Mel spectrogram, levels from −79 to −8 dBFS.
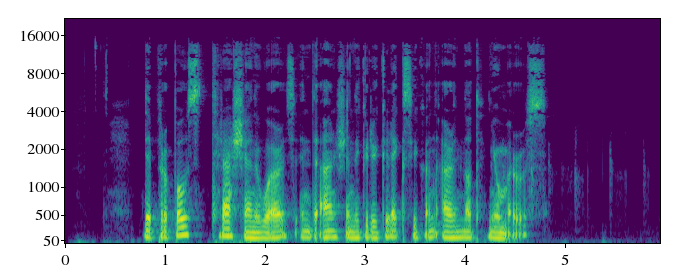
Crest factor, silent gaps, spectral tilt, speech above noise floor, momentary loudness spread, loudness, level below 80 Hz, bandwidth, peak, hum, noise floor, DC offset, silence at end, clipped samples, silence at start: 16 dB; none; -5.5 dB/octave; 42 dB; 6 LU; -18 LUFS; -44 dBFS; 15 kHz; -2 dBFS; none; -60 dBFS; under 0.1%; 1.15 s; under 0.1%; 0.8 s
